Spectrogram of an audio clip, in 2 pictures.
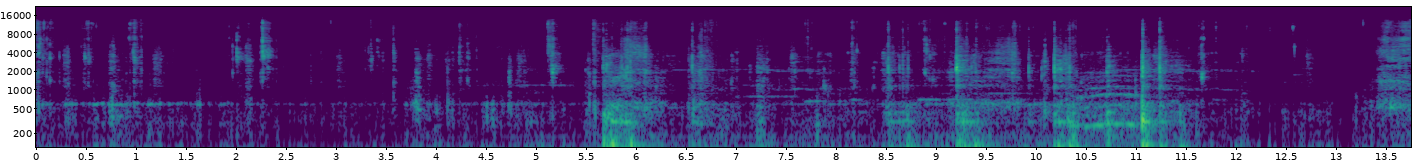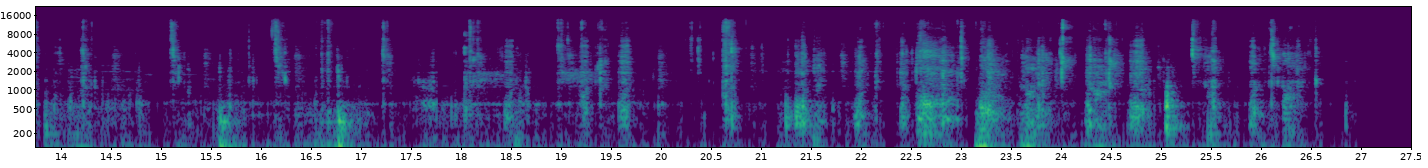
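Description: Close-up eating sounds of chicken biryani being eaten by hand: chewing and crunching, with irregular clicks and soft thumps as fingers work the rice and chicken on the plate. The sound cuts off abruptly near the end.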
